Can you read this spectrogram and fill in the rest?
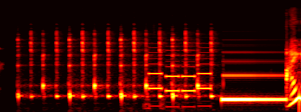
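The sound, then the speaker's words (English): Telephone sounds of a call placed to Chris Berman of ESPN: a rapid run of bright electronic ring chirps, then a quick series of keypad dialing beeps, followed by a steady, loud dial tone held for about a second. “wanted to call this episode Phone a Friend because I thought we should phone an old friend of mine.”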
